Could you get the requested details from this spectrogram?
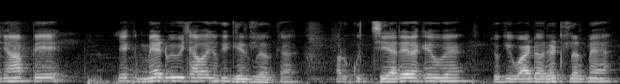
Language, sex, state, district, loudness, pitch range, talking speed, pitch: Hindi, male, Jharkhand, Ranchi, -18 LUFS, 130-155 Hz, 270 wpm, 135 Hz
